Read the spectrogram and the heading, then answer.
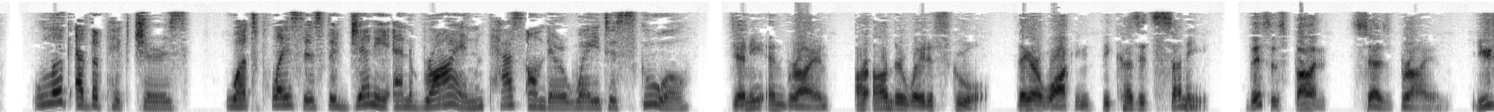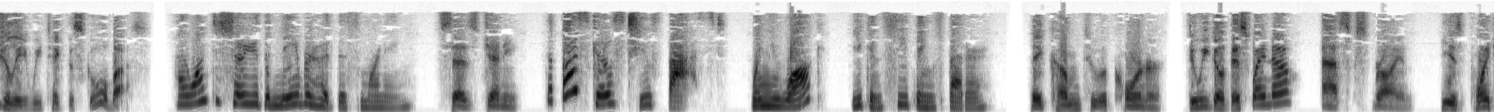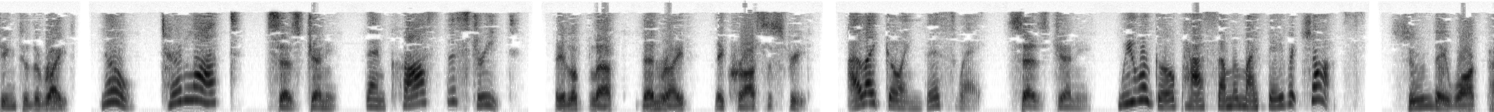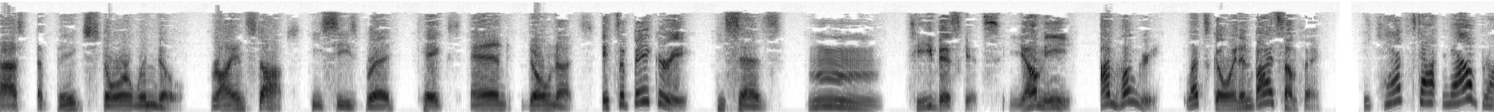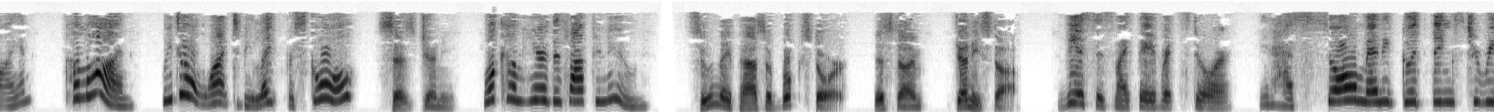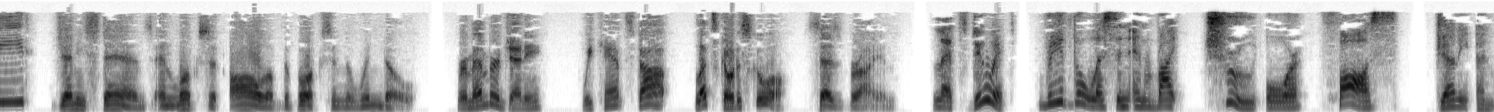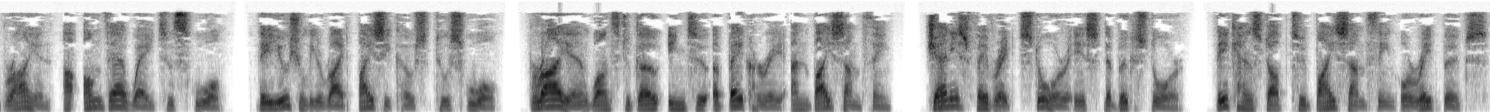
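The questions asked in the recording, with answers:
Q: Jenny and Brian are on their way to school.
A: True

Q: They usually ride bicycles to school.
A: False

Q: Brian wants to go into a bakery and buy something.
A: True

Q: Jenny's favorite store is the bookstore.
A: True

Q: They can stop to buy something or read books.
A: False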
